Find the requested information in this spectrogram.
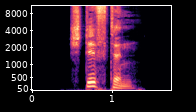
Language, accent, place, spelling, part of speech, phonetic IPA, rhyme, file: German, Germany, Berlin, Stiften, noun, [ˈʃtɪftn̩], -ɪftn̩, De-Stiften.ogg
- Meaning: dative plural of Stift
